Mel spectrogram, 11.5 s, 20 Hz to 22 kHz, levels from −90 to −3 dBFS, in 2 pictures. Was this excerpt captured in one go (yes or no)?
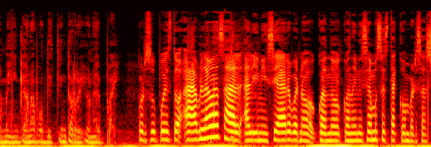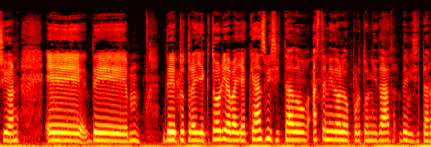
yes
